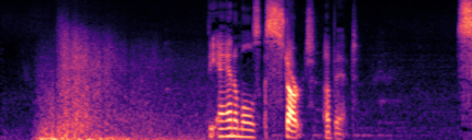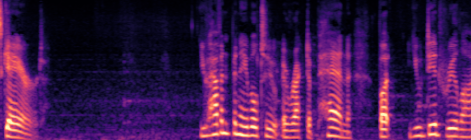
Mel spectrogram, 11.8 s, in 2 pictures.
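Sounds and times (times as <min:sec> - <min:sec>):
peal of thunder: 0:00.4 - 0:04.2
speech: 0:02.6 - 0:04.6, 0:05.7 - 0:06.5, 0:08.4 - 0:11.7.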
